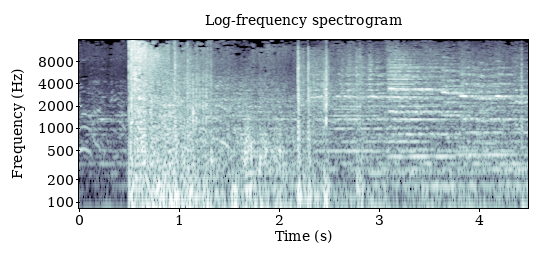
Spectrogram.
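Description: Fireworks going off: a loud boom about half a second in, then a run of crackling bangs, with background music underneath.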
